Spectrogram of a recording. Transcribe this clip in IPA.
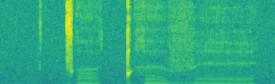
ǀʌǃʰəvɛ

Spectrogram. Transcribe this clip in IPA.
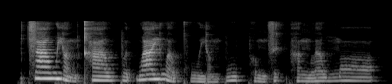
t͡saː˥wjɐ˨˩n kʰaː˧wpɵ˨˥t̚waː˥j wɐ˨˩wkʰuː˨˩jɐ˨˩m puː˧p̚hʊ˨˩ŋsɪ˧k̚ hɐ˨ŋlɐ˧w mɔː˧

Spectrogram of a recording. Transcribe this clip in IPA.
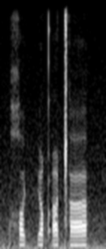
χɔt͡ʃʼyqʼɛǁa

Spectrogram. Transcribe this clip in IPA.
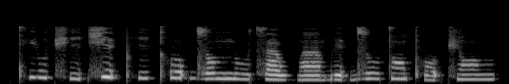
t̪ʰju˥˧t͡ɕʰi˨ʔ ɕe˦ʔpʰi˧ kʰo˦ʔd͡zɔ˧ŋ n̪u˨˩t͡sa˨˩w bã˧ be˨ʔd͡zu˥˧t̪ɔ̃˦ pʰo˨ʔt͡ɕɔ̃˦ŋ

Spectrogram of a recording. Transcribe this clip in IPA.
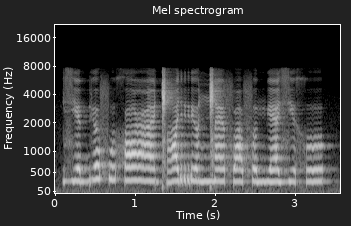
zʲæbʲʌ fʊxɒ ʕæɡ͡ǁɑ rʲʌ ŋ͡ǁæfɑfɜmʲæ zʲɜxʊ

